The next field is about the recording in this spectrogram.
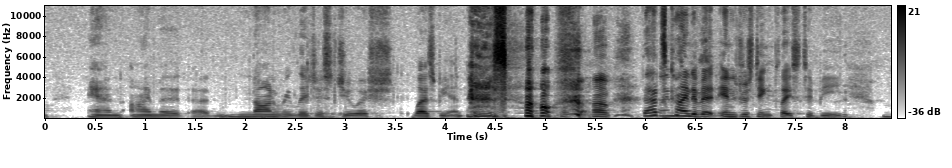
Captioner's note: laughs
